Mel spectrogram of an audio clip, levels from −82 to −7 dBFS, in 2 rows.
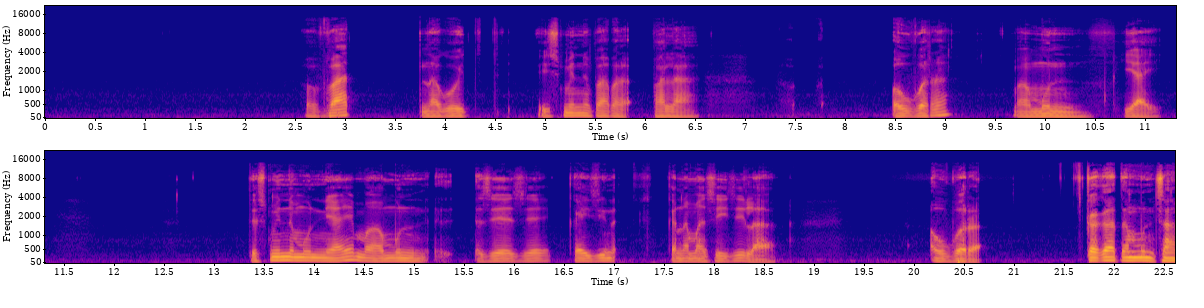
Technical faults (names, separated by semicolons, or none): none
